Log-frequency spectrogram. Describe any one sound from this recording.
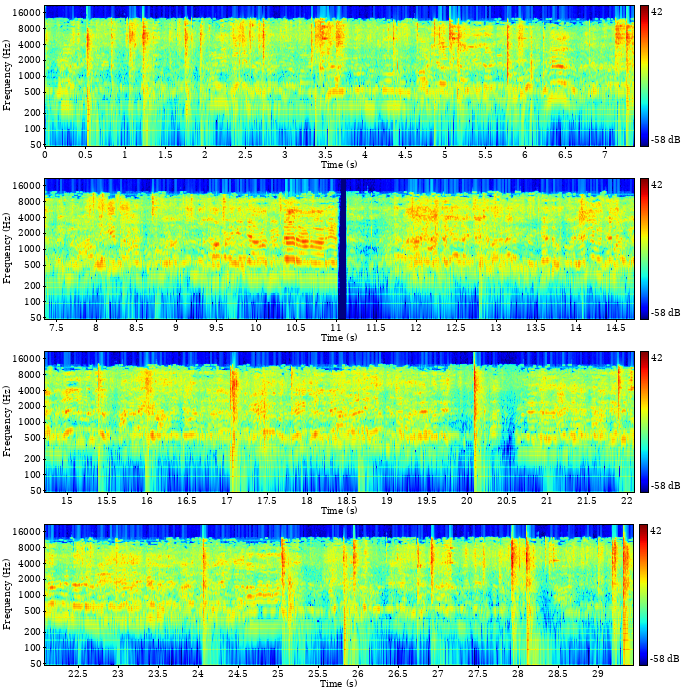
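Metal bars strike and chip a brick wall with sharp knocks.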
